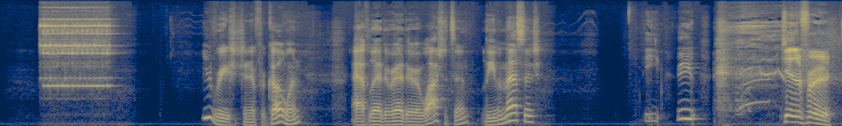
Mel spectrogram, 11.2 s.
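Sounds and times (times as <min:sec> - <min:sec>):
telephone ringing: 0:00.6 - 0:01.8
speech: 0:02.8 - 0:04.1, 0:04.7 - 0:07.3, 0:08.6 - 0:09.8, 0:10.4 - 0:11.2
laughter: 0:09.6 - 0:11.1.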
